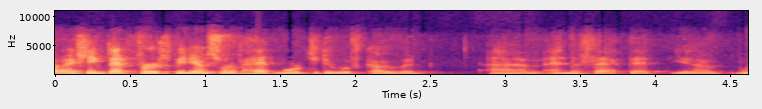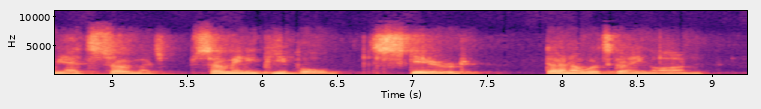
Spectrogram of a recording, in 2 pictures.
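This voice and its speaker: A dark, mellow tone marks this man's fairly high-pitched voice. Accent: South African. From South Africa. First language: Afrikaans. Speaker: long range shooting content creator. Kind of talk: casual chat.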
